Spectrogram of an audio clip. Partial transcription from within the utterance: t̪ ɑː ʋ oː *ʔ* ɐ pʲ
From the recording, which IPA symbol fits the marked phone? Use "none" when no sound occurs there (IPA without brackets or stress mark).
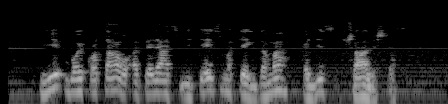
ʔ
